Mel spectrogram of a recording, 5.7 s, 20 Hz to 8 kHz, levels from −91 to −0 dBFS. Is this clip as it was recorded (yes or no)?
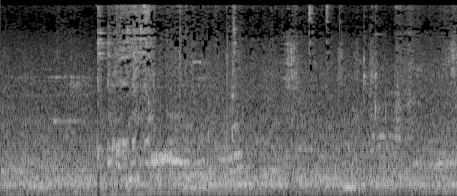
yes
